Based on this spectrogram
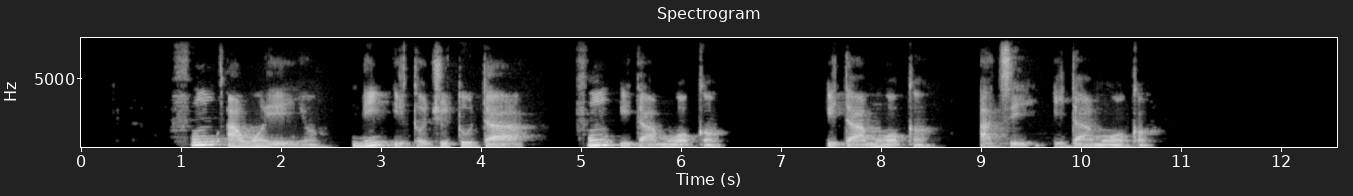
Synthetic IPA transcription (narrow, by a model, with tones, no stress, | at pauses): fũ˦a˦˨w̃ɔ̃˧e˨j̃ã˨ | nĩ˦i˦˨tɔ˨d͡ʒu˨˦to˦da˧ | fũ˦i˦˨da˨mũ˦ɔ˧kã˨ | i˨da˨mũ˦ɔ˧kã˨ | a˨ti˧i˨da˨mũ˦ɔ˧kã˨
